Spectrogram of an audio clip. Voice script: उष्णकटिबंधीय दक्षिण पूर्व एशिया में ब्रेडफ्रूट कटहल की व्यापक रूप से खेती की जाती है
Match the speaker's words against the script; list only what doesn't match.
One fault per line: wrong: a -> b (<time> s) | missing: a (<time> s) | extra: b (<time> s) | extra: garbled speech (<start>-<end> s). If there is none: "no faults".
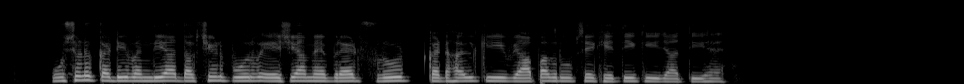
no faults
